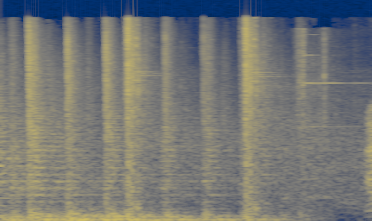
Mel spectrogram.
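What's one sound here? Rifle shots ring out in quick succession.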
